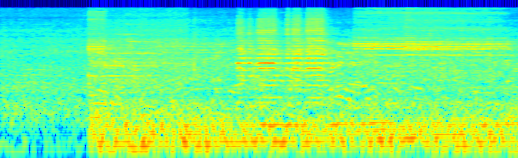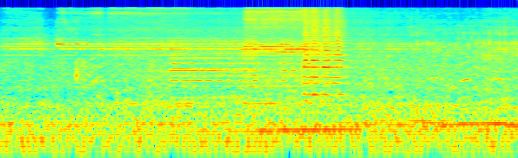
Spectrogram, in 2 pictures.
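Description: Bus engine rumbling from inside the cabin in heavy traffic, with vehicle horns honking several times; the longest and loudest honking comes near the end. The first second is faint surf and wind before the sound cuts to the bus.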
